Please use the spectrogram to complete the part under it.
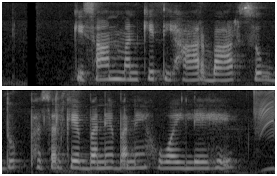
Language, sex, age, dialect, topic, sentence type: Chhattisgarhi, female, 25-30, Central, agriculture, statement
